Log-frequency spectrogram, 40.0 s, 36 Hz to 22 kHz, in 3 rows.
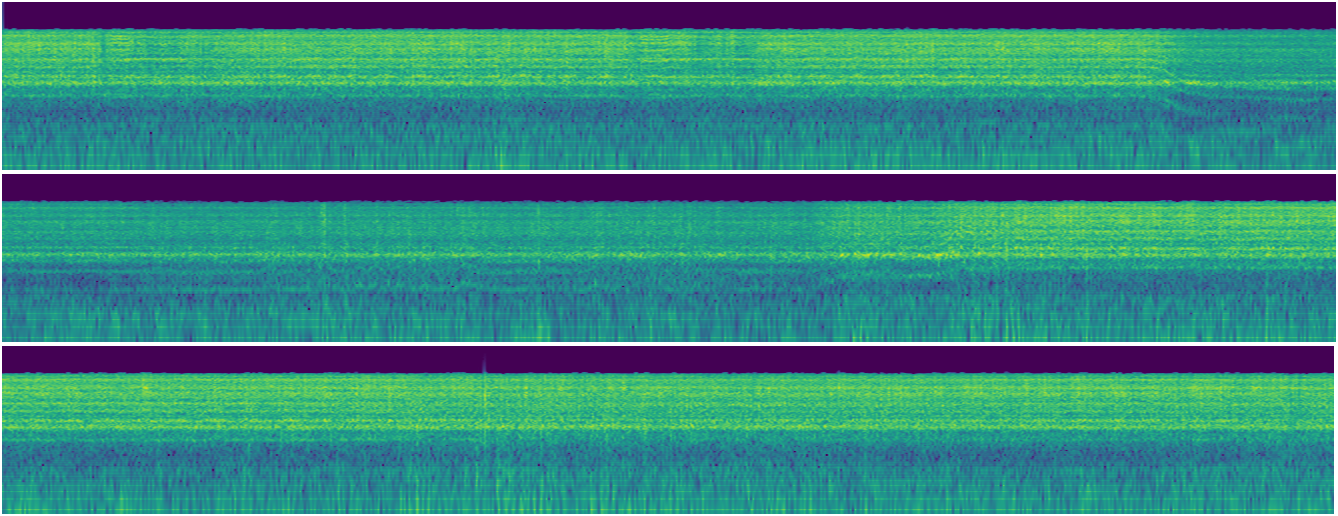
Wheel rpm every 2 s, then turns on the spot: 160, 160, 160, 160, 160, 150, 80, 70, 70, 70, 70, 130, 160, 160, 160, 160, 160, 160, 160, 160.
none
